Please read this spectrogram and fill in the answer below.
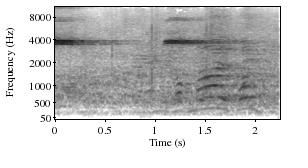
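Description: Referee's whistle blowing a steady high note in a sports hall: the end of one blast right at the start and a second blast about a second in, over shouting voices.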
